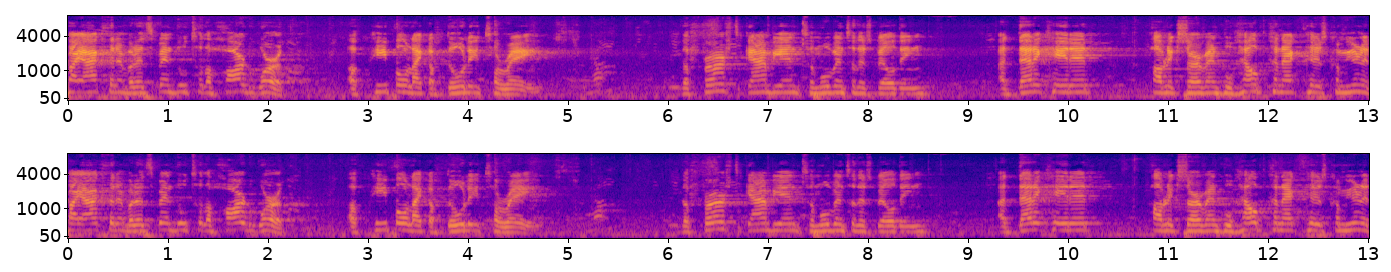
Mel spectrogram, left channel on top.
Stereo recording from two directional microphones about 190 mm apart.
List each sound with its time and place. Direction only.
0.0 s a man's voice: 40° right (ahead or behind)
6.1 s a man's voice: 35° right (ahead or behind)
